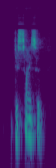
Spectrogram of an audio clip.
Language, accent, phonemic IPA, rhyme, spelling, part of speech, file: English, Southern England, /dɪˈsaɪsɪv/, -aɪsɪv, decisive, adjective, LL-Q1860 (eng)-decisive.wav
- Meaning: 1. Having the power or quality of deciding a question or controversy; putting an end to contest or controversy; final; conclusive 2. Decided; definite; incontrovertible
